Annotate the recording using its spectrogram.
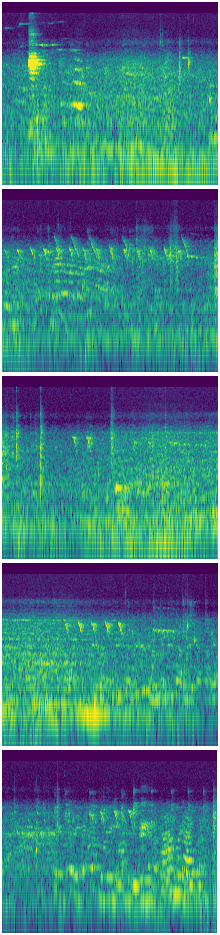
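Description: Water sloshes and splashes softly in a bucket as a hand stirs it.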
